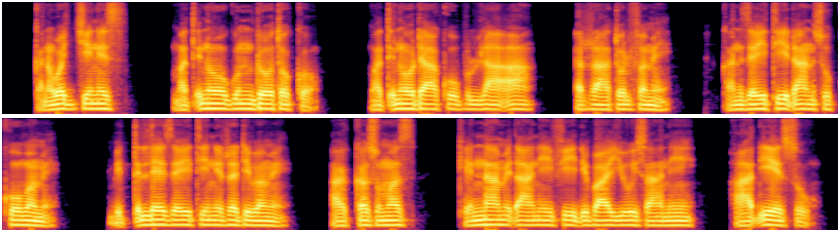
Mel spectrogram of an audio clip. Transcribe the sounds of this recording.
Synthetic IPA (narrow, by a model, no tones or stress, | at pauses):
kɐ̰nwɐd͡ʒːɪnɪs | mɐ̰t̪ʼɪno̞ːɡʊnd̪o̞ːt̪ɔkːɔ̰ | mɐt̪ʼɪno̞ːd̪aːkuːbʊlːaːʔaː | ɪrːaːt̪ɔlfɐmɛ | kɐnzɐjt̪iːᶑaːnsʊkːuːmɐmɛ | bɪ̰t̪ʼːɪlːe̞ːzɐjt̪iːnɪrːɐd̪ɪβɐmɛ | ʔɐ̰kːɐsʊmɐs | kʰɛnːaːmɪᶑaːniːfɪᶑɪbaːjːuːɪsaːniː | ha̰ːᶑɪʔeːsːṵ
